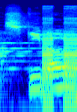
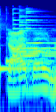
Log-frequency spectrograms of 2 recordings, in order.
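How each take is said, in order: First: The first syllable rhymes with 'ski'. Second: The first syllable rhymes with 'sky'. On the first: The speaker calls it wrong. "not Skibo" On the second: The speaker calls it right. "it's pronounced Skybo"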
